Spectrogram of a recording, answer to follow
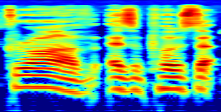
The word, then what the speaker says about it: grave: It's grave. It's a grave mark. Oh. But it's spelled Grav, so it could be grav.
